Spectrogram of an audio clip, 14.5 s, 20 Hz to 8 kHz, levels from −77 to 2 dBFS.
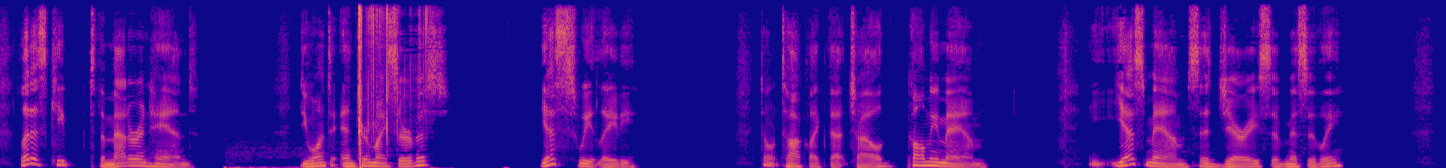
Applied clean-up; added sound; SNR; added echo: classical method Wiener filter.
